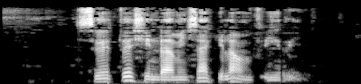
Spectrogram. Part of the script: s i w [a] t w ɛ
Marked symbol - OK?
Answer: no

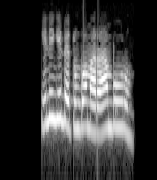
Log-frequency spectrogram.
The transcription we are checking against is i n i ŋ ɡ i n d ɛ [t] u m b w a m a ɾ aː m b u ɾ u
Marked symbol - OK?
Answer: yes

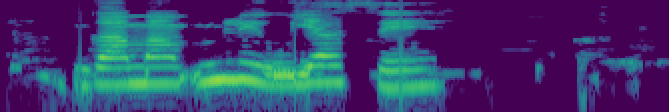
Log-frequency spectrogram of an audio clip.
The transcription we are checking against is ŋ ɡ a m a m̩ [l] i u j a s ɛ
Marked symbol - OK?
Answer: yes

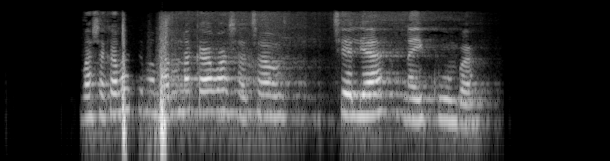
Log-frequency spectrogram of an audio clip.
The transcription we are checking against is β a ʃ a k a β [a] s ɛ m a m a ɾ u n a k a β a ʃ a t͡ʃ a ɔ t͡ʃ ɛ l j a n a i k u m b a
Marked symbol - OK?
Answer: yes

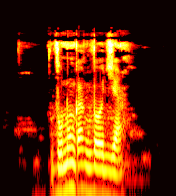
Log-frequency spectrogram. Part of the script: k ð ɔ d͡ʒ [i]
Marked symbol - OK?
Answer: no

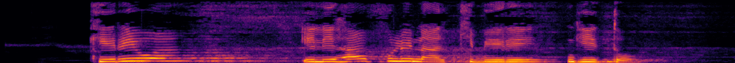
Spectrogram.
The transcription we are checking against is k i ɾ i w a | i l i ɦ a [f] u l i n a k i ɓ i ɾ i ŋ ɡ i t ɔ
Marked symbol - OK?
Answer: yes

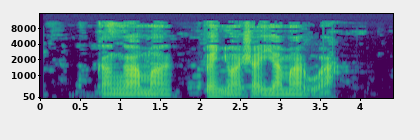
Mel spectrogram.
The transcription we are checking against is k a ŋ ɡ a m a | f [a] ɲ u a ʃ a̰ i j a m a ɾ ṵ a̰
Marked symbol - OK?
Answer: no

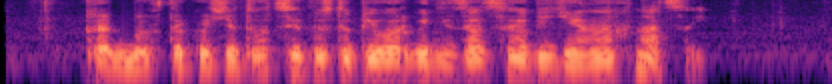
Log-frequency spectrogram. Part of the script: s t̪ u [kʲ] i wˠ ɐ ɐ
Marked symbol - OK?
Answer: no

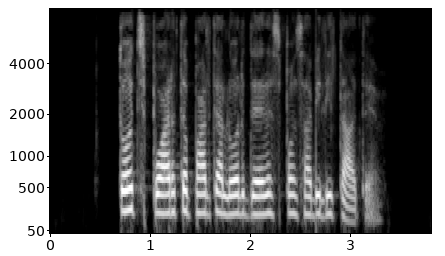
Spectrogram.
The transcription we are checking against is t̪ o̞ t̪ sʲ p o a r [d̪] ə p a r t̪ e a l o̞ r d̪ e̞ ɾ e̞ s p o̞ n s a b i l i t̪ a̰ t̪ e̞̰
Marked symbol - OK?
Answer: no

